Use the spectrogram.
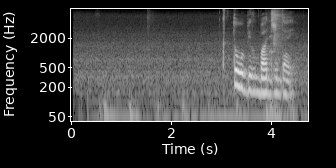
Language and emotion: Russian, neutral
